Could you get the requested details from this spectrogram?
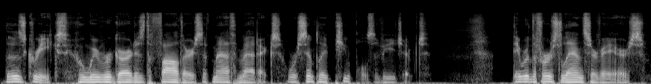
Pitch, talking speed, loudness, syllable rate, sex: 105 Hz, 195 wpm, -17 LUFS, 5.9 syllables/s, male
